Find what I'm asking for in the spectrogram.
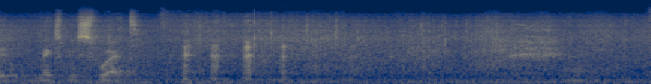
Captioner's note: laughs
